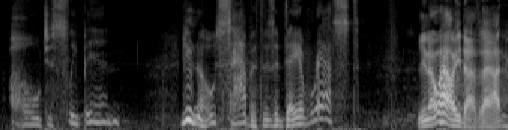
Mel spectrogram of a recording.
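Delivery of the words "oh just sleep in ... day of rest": put-on tempting half-whisper, close to the ear. Acting out the devil's voice on Sabbath morning: devil half-whispering. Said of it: "the devil whispers in your ear".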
